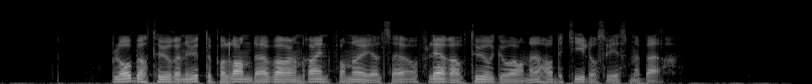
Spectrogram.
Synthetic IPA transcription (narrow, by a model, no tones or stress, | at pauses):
bloːbəʁt̪ʰʉːʁənʉːt̪əpʰoːlɑnd̪əʋɑːʁeːnʁæɪnfɔʁnœʏəlsəoːfleːʁəɑːʋt̪ʰʉːʁɡʉːəʁnəhɑd̪əçiːlʊsʋiːsmeːbæ̰ːʁ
